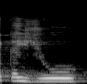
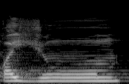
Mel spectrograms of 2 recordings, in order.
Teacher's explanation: اب اکثر میں نے دیکھا ہے جب ہم پڑھ رہے ہوتے ہیں تو ہم کہتے تھے قیو، ٹھیک ہے نا، میم کو ہم اگنور کر دیتے ہیں، تو جب وقف کرنا ہے قیوم، میم کو بھی ہم نے پڑھنا ہے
